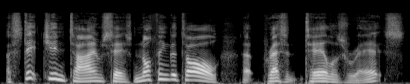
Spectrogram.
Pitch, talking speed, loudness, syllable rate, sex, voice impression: 150 Hz, 175 wpm, -17 LUFS, 4.5 syllables/s, male, very masculine, very middle-aged, thick, tensed, very powerful, bright, hard, very clear, very fluent, slightly raspy, cool, very intellectual, very refreshing, sincere, slightly calm, mature, very friendly, very reassuring, very unique, slightly elegant, wild, slightly sweet, very lively, slightly kind, intense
